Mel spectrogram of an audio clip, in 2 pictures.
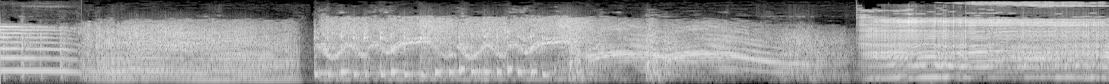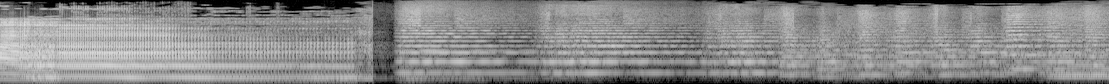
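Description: A bull running across a field bellows loudly several times in a row, each call a strained, drawn-out roar with rising and falling pitch, clear with no talking over it.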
